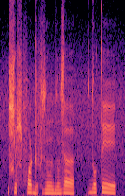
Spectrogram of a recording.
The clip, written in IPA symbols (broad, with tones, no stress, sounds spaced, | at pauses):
ɕ ʏ˦ ɬ f ɔ˦ ɖ ʏ˨ f z ũ˨ d ũ˨ z ɐ˦˨ | d o˦ t̪ e˦˨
